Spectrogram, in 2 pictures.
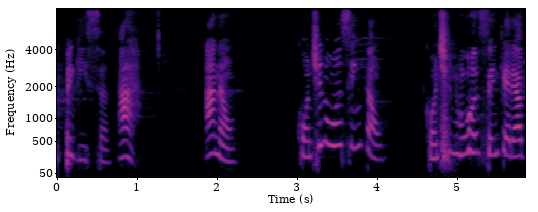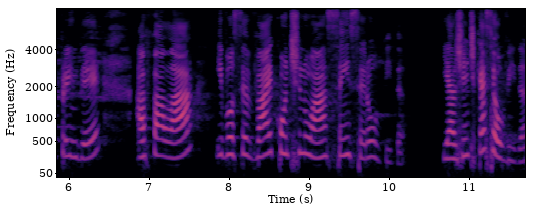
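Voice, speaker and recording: A woman's voice: high-pitched, pushed and bright. A woman preaching a sermon to women in a conversational way, acting out quoted lines of speech.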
